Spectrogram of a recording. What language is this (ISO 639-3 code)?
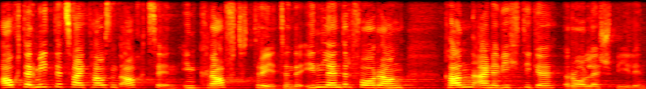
gsw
